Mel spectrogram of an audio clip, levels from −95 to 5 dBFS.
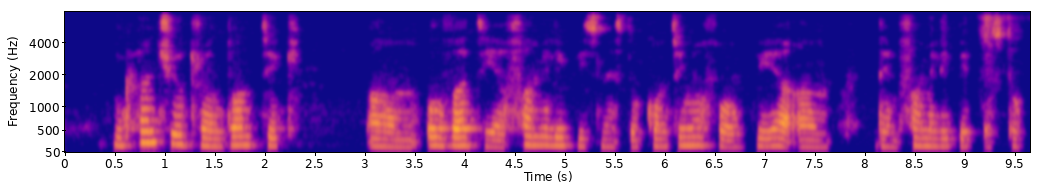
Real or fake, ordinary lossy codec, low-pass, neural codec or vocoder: real; none; 7.2 kHz; none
